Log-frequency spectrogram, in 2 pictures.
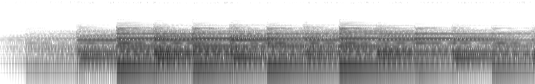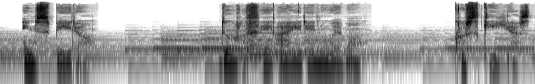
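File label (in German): Spanish, Kommentar Sanft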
